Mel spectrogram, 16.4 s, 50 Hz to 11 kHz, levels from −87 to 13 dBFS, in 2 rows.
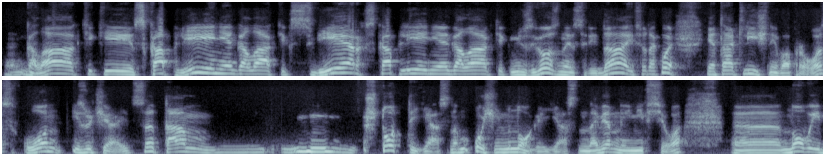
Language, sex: Russian, male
